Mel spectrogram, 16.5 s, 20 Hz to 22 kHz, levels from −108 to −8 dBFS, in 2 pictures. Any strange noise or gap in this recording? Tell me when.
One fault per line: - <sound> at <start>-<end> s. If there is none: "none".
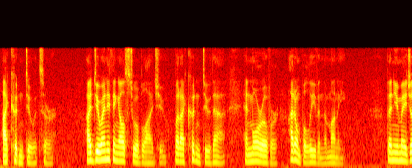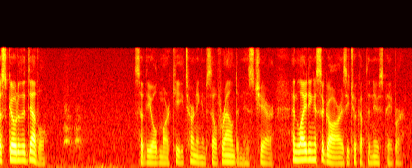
- bark at 9.4-10.8 s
